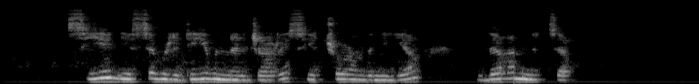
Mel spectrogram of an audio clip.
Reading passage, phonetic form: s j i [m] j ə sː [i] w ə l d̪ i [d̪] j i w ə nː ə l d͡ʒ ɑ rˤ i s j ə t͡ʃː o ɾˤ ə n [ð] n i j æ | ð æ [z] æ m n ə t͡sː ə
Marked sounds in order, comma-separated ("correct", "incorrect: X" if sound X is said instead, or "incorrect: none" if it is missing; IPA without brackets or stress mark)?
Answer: incorrect: n, incorrect: æ, incorrect: none, correct, incorrect: ʁ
